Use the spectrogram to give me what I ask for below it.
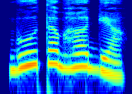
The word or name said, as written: ಭೂತಭಾಗ್ಯ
